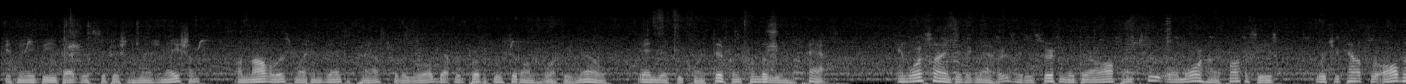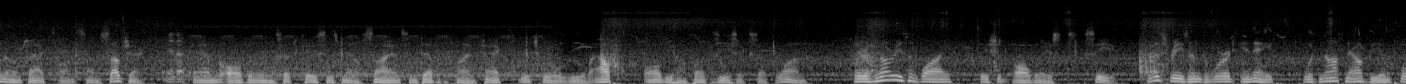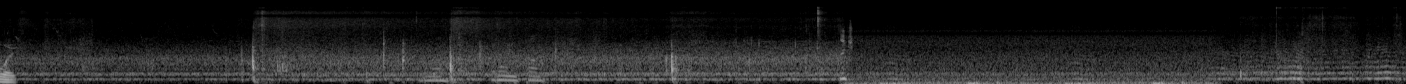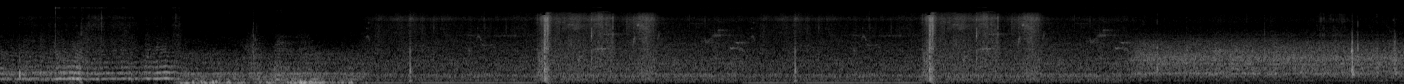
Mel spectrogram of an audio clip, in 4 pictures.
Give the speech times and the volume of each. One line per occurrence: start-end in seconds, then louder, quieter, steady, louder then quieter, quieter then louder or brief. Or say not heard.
0.1-28.3 steady.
